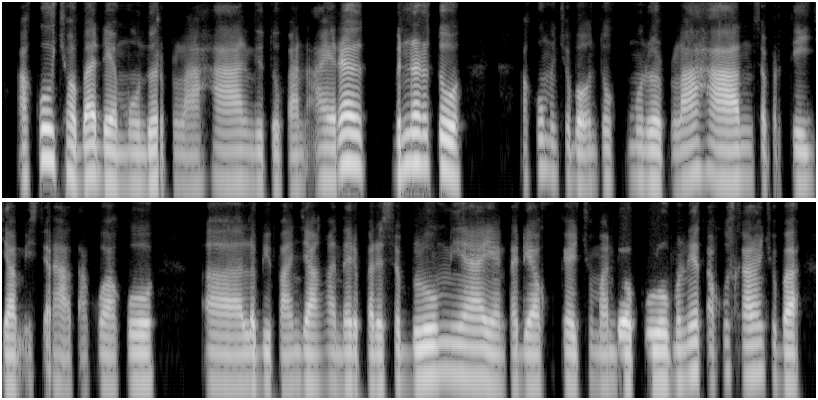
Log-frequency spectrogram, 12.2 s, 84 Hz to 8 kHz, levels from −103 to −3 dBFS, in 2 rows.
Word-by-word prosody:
Aku 205 +10 +4
coba 145 -1 +4
deh 130 -1 +5
mundur 125 +2 0
perlahan, 125 +2 -5
gitu 120 -1 -6
kan. 115 +1 -7
Akhirnya 175 +7 +5 0.2
bener 185 +3 +4
tuh. 155 -5 +6 0.5
Aku 165 +3 -7
mencoba 135 -4 -3
untuk 130 +1 -8
mundur 130 -2 0
perlahan 135 0 +1
seperti 125 -1 -6
jam 115 -2 +1
istirahat 120 -3 -8
aku 120 - -10
aku, 120 +2 -2 0.5
eee, 120 -2 0
lebih 120 0 -1
panjangkan 120 +1 -2
daripada 120 -1 -1
sebelumnya, 140 +2 +2
yang 120 -2 0
tadi 120 0 -3
aku 115 -4 -4
kayak 120 -1 0
cuma 120 -2 -6
20 125 +1 +4
menit 145 +5 0
aku 155 - -10
sekarang 145 +1 0
coba 125 -3 +2
125 Hz, 170 wpm, -25 LUFS, 120-140 Hz, 0.5 s, tuh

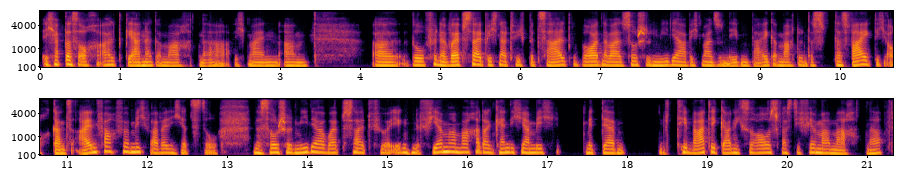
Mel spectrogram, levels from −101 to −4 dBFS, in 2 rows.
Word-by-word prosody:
ich 160 -2 -1
habe 175 - +2
das 180 -3 +5
auch 145 0 -1
halt 155 0 -3
gerne 135 0 +3
gemacht, 130 -3 -5
ne? 120 - -4
Ich - - -11
meine, 130 0 0
ähm, 130 -1 -1 0.8
äh, 135 -2 +2 0.2
so 150 -1 +4
für 180 - -2
'ne 140 -2 +3
Website 155 +3 +5
bin 150 - -1
ich 145 - -7
natürlich 150 -1 -2
bezahlt 140 +1 0
geworden, 145 0 +1
aber 140 -1 +2
Social-Media 145 0 +1
habe 135 0 -3
ich 135 - -9
mal 140 -2 +1
so 145 - -3
nebenbei 130 0 -1
gemacht 135 -1 -2
und 145 - -3
das 130 - -4
das 145 -2 -2
war 145 +2 +6
eigentlich 170 0 0
auch - - -6
ganz 140 -2 +3
einfach 190 +8 +2
für 205 - +1
mich, 195 0 +2
weil 155 - 0
wenn 160 0 -1
ich 145 -4 -4
jetzt - - -5
so 75 0 -5 0.4
'ne 165 -2 +2
Social-Media 175 +3 +2
Website 165 +2 -1
für 160 - -5
irgend 170 -1 -1
'ne 170 - 0
Firma 195 +2 +4
mache, 185 0 0
dann 175 -3 0
kenne 175 +1 +1
ich 175 - -4
ja 170 - +3
mich 165 -1 -2 0.3
mit 160 -1 -3
der 155 -1 +2 0.7
Thematik 170 +1 +1
gar 155 0 +1
nicht 160 -1 -2
so 170 - -3
aus, 165 +2 -1
was 160 -4 -3
die 160 - -7
Firma 165 -3 +1
macht, 135 0 -3
ne? 145 +3 -1
150 Hz, 195 wpm, -25 LUFS, 135-170 Hz, 0.8 s, war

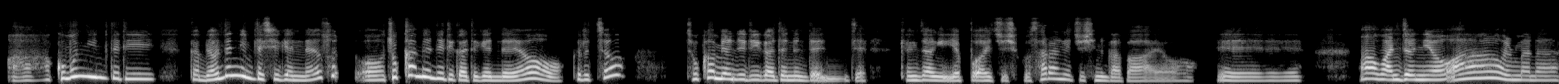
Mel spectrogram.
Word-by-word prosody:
아 190 +4 -10
고모님들이 280 -7 +3 0.3
그러니까 225 - -5
며느님 370 - +5
되시겠네요? 220 -2 -1
손 410 +6 -4 0.2
어 200 +1 -2
조카 335 - +2
며느리가 270 - +4
되겠네요. 185 +2 +1
그렇죠? 320 - -2 0.6
조카 245 +6 0
며느리가 225 -6 +2
되는데 195 -2 -1
인제 85 - -7 0.3
굉장히 195 -1 0
예뻐해 180 0 -1
주시고 170 - -10
사랑해 245 +5 -3
주시는가 185 -3 -5
봐요. 160 - -10 0.2
예. 175 0 -6 0.6
아 265 - +2
완전히요. 215 -1 +2 0.2
아 285 +6 +2
얼마나 200 -4 -3
210 Hz, 275 characters per minute, -13 LUFS, 185-255 Hz, 0.6 s, 며느님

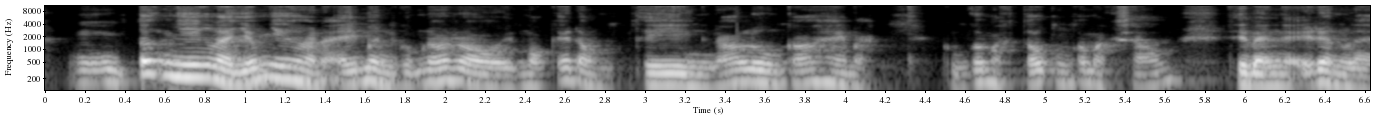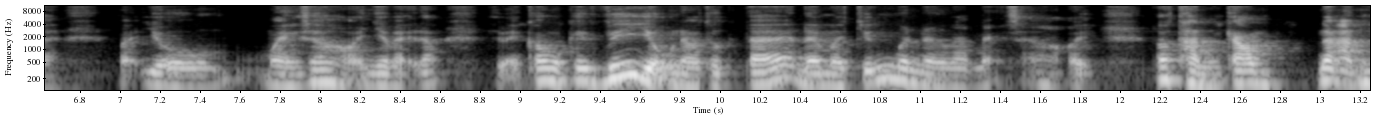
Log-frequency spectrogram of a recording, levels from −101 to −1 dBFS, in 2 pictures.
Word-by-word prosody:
ừm, 160 - -7 0.2
tất 265 - +11
nhiên 220 -2 +7
là 180 - +7
giống 165 +7 +4
như 200 -3 +3
hồi - - +1
nãy 150 - -3
mình 170 -7 +1
cũng 140 +2 -10
nói 175 +2 +1
rồi, 125 -7 +1
một 125 -1 -9
cái 185 - -4
đồng 125 -7 -6 0.2
tiền 135 -2 +1
nó 145 +4 -5
luôn 160 -3 +1
có 150 0 -6
hai 160 -4 -5
mặt, 130 - -15 0.3
cũng 125 -1 -19
có 160 - -4
mặt 160 -1 -8
tốt, 155 - -1
cũng 150 -1 -13
có 160 - -9
mặt 145 - -8
xấu. 135 +5 -12 0.3
Thì 145 - +5
bạn 135 -1 +4
nghĩ - - -3
rằng 160 -7 +2
là 115 -2 -6 0.3
mặc 275 - -9
dù 120 -3 -4 0.2
mạng 130 -2 -3
xã 165 - -1
hội 160 -1 -3
như 135 0 -3
vậy - - -7
đó, 145 - -7 0.3
thì - - -13
bạn - - -8
có 180 - +2
một 170 - +2
cái 175 0 +2
ví 205 +9 +5
dụ - - +8
nào 125 -2 -2
thực 135 0 -10
tế 190 +9 +2
để 135 - +2
mà 125 -2 -2
chứng 185 +8 -2
minh 175 -4 +1
rằng 130 -3 -3
là 120 -1 -7
mạng - - -12
xã - - -14
hội - - -10 0.3
nó 190 - +3
thành 135 -6 0
công, 155 0 +3 0.3
nó 180 +1 +4
ảnh 155 - 0
150 Hz, 300 wpm, -23 LUFS, 130-170 Hz, 0.3 s, tất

